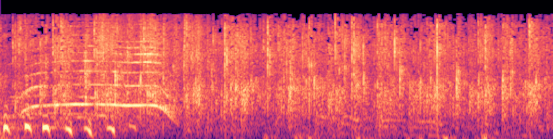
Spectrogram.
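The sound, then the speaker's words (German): An audience at a live comedy show applauds with steady clapping, opening over a short voice, then dropping slightly in level and continuing evenly. “Ich erwarte an dieser Stelle einen Applaus vom Publikum.”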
